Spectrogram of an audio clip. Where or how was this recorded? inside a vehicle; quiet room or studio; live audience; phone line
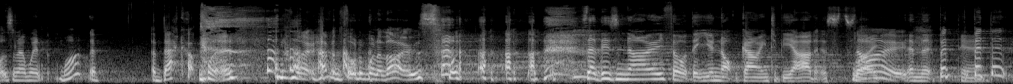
live audience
